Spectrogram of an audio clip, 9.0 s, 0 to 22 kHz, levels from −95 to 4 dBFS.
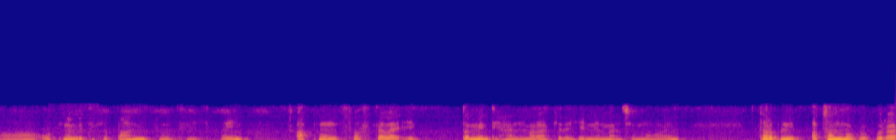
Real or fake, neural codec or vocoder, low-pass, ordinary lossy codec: real; none; 5.4 kHz; Opus, 16 kbps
